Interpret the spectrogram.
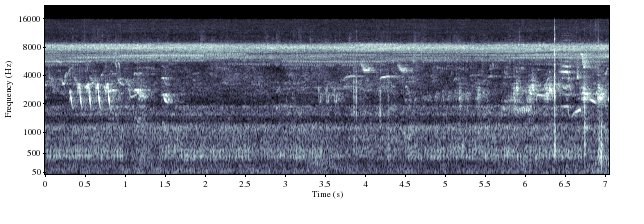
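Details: Black-winged stilt (Himantopus himantopus) at the Izliv Soče nature reserve on 1 June 2023 gives short, sharp, yapping notes in quick bursts of three to five, over a steady high insect drone.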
